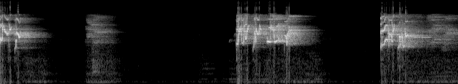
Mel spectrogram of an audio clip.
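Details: Lovebird lure sound meant to stimulate other birds to sing: four harsh, buzzy, shrill chattering bursts, two short ones and then two longer, louder ones, separated by silent gaps.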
